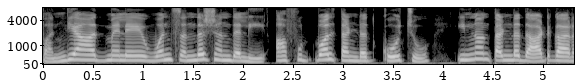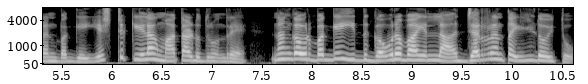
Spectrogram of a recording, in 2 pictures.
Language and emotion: Kannada, disgusted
